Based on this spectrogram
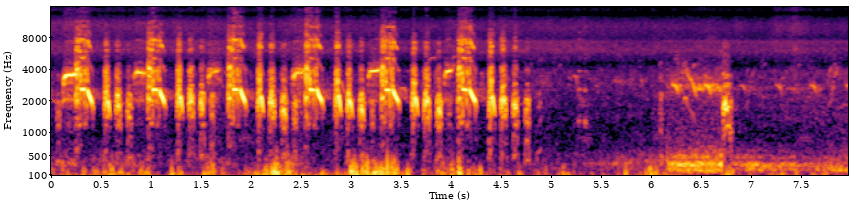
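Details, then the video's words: Grey francolin giving loud, harsh, ringing calls with a falling inflection, repeated at a steady pace for about four seconds, followed by quieter, softer notes and low background rumble. "Desi teetar // sounds teetar awaaz"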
